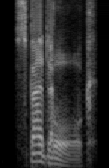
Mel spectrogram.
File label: "spadework", British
